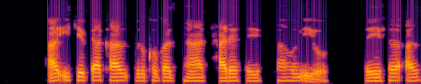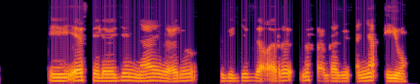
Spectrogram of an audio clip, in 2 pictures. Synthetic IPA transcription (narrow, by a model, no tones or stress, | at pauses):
ʔaβʔḭt̪ʰijo̞pʼjakʰaβzɨɾɨkʰːɐβɡazt̪ʰɐat̪ħad̪ɐsɐjft̪ʰawunʔɨ̰jːṵ | sɐjfɐʔaβ | ʔiiʔest̪ʰelevid͡ʒinːajβɨʕlu | zɨɡɨd͡ʒːit̪zɐ̰χʼɐ̰rːɨnɨfɨʕɡaze̞t̪ʼɐɲːaɨjːu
